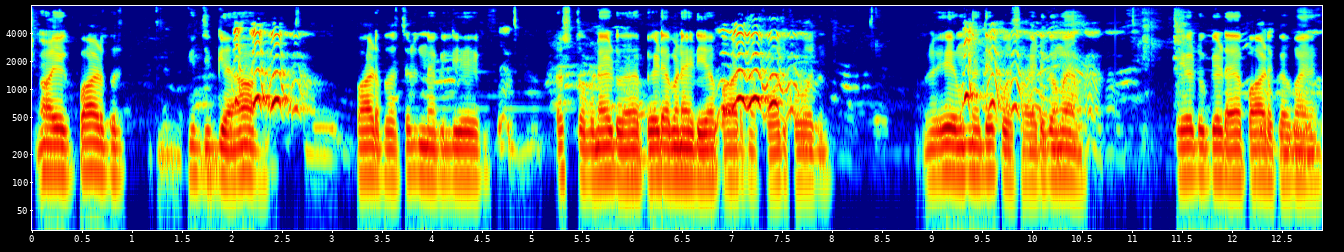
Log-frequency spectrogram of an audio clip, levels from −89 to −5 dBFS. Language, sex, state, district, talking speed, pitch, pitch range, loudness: Rajasthani, male, Rajasthan, Churu, 155 wpm, 120 Hz, 115-175 Hz, -15 LUFS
